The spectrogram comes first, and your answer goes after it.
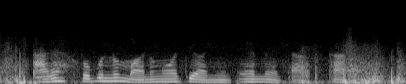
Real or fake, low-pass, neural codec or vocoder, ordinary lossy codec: real; 19.8 kHz; none; none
